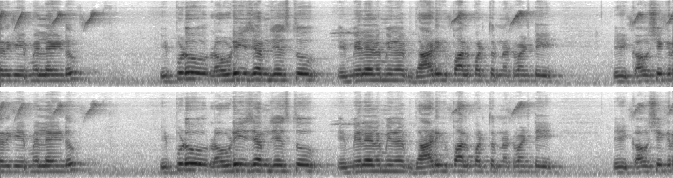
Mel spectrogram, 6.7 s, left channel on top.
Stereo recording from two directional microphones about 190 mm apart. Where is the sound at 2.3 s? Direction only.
25° right (ahead or behind).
